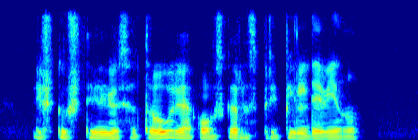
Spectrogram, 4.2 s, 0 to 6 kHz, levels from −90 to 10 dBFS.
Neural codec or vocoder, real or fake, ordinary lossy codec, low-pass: vocoder, 44.1 kHz, 128 mel bands, Pupu-Vocoder; fake; AAC, 48 kbps; 5.4 kHz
